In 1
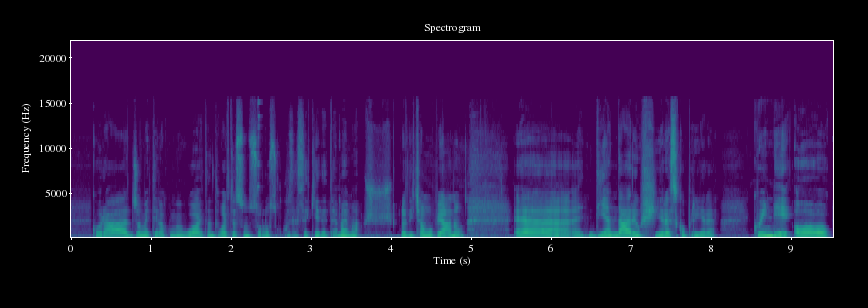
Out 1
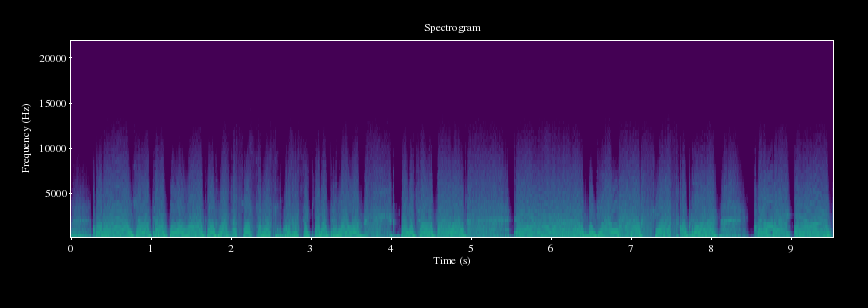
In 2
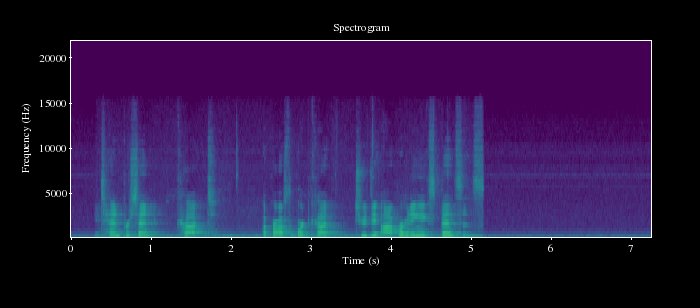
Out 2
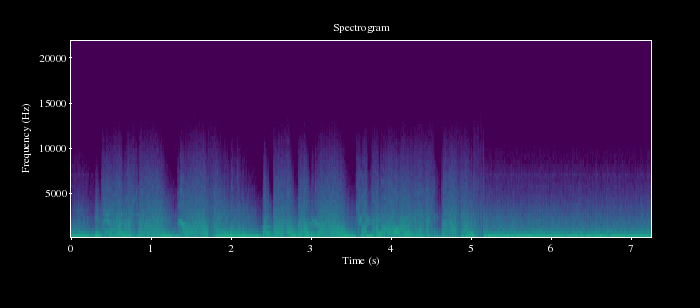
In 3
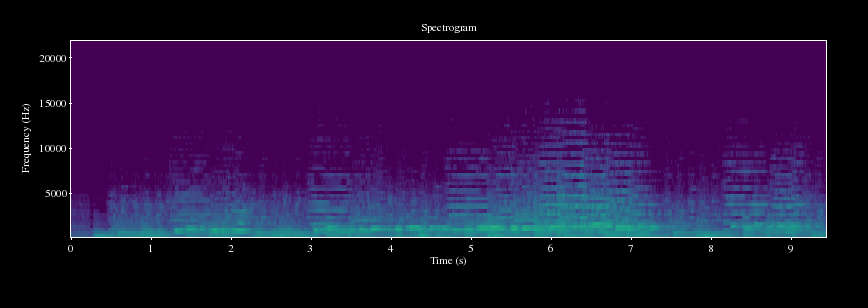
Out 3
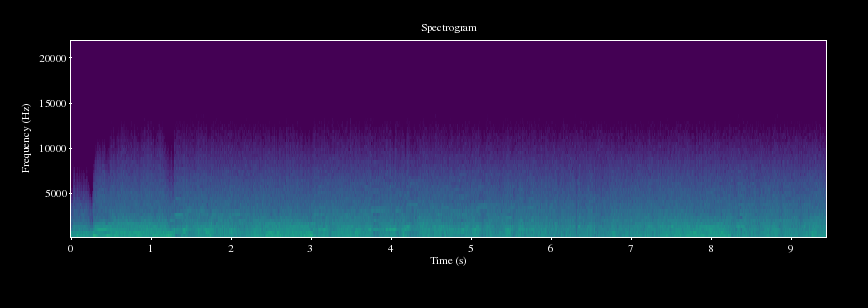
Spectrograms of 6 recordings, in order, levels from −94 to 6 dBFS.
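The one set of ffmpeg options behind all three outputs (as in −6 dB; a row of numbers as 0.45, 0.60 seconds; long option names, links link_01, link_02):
-af "adynamicequalizer=threshold=0.002:dfrequency=2400:dqfactor=1.6:tfrequency=2400:tqfactor=1.6:attack=5:release=100:ratio=0.375:range=3:mode=boostabove:tftype=bell,areverse,acompressor=threshold=-48dB:ratio=6,areverse,aeval=exprs='0.015*sin(PI/2*8.91*val(0)/0.015)':channel_layout=same,adynamicsmooth=sensitivity=1:basefreq=1400,aeval=exprs='0.0158*(cos(1*acos(clip(val(0)/0.0158,-1,1)))-cos(1*PI/2))+0.00141*(cos(3*acos(clip(val(0)/0.0158,-1,1)))-cos(3*PI/2))+0.00126*(cos(7*acos(clip(val(0)/0.0158,-1,1)))-cos(7*PI/2))':channel_layout=same,aresample=32000,aresample=44100,volume=6dB"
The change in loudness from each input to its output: −0.5, −3.5, +0.5 LU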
